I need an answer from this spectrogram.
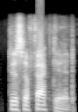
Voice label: "disaffected", American

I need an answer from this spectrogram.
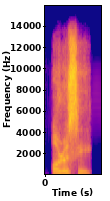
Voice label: "oracy", Indian

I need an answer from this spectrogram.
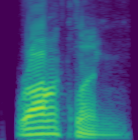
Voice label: "rockling", American

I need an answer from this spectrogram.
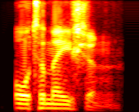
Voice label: "automation", British

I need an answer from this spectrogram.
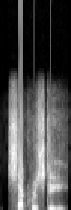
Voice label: "sacristy", American

